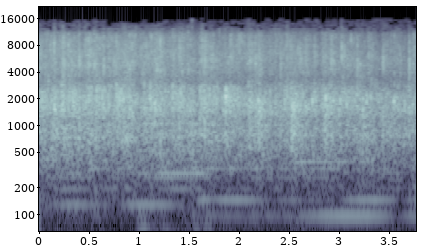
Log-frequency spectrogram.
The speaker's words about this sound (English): Come on, clap. Let's clap a little bit better than that.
